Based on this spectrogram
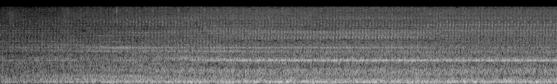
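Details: New 2020 Ford Ranger at about 310 miles, just after a cold start at 60°F: light fast buzzy rattle and thin whine over idle, easing somewhat when warm; owner traced it by stethoscope to the direct-injection pump on top of the engine.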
